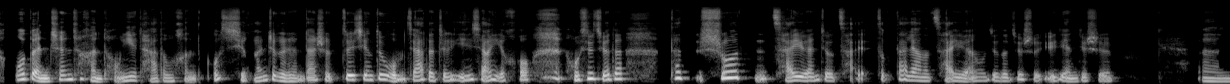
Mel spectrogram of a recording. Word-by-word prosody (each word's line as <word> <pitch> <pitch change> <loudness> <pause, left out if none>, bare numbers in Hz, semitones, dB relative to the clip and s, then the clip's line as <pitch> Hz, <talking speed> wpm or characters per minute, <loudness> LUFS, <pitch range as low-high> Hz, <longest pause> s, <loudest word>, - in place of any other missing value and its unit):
我 225 +3 +4
本身 215 +3 +4
是 240 - -8
很 160 - 0
同 - - -5
意 185 +2 +1
他 140 -6 -6
的， 150 - -4
我 150 - -2
很 155 - -5 0.2
我 - - +2
喜 275 +1 -4
欢 160 +6 -2
这 210 - +1
个 165 - +3
人。 145 0 -1
但 105 +1 0
是 - - -1
最 215 -1 +5
近 215 0 +1
对 230 +1 +3
我 - - +5
们 225 - +2
家 190 -1 +1
的 180 -5 0
这 - - -3
个 185 - 0
影 205 +3 +1
响 225 -2 +1
以 195 - 0
后， 170 - -2 0.4
我 200 - +5
就 240 +6 +6
觉 225 -5 +3
得 255 +2 +3 0.5
他 290 - +4 0.2
说 300 +2 +6 0.2
嗯， 265 -1 -3
裁 250 -8 -1
员 180 +1 +3
就 - - -1
裁 - - -11 0.4
大 220 - -1
量 185 -3 0
的 165 - -2
裁 - - -4
员， 155 0 -1
我 170 - -8
觉 200 - -4
得 160 - -2
就 230 - -3
是 225 - -5
有 - - -3
点 140 - 0
就 - - -4
是， 75 -1 -6 0.8
呃 150 -2 -4
195 Hz, 285 characters per minute, -21 LUFS, 160-230 Hz, 0.8 s, 就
